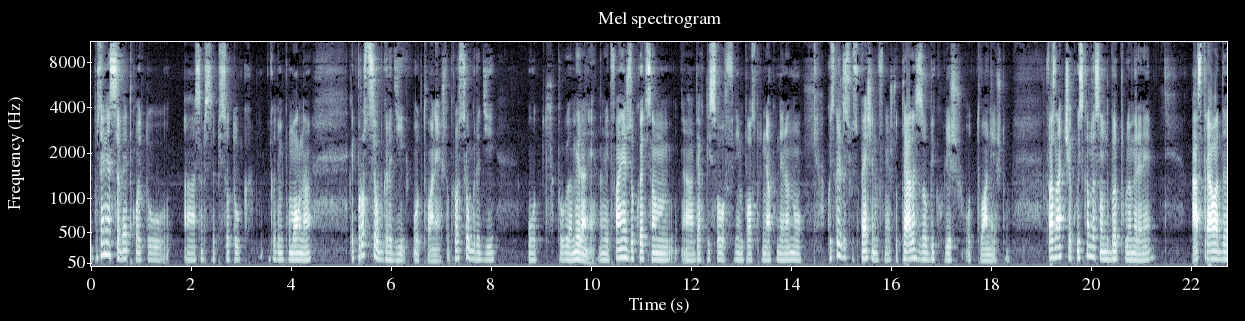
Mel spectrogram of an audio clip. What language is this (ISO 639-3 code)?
bul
